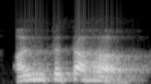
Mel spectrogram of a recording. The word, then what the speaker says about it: अतः: जब हम बोलेंगे, जब हम उच्चारण करेंगे तो लास्ट में हा निकलना चाहिए, अतः। स्वतः। क्या होगा? स्वतः। इसको स्वतः नहीं बोलेंगे, इसको अतः नहीं बोलेंगे, अतः।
